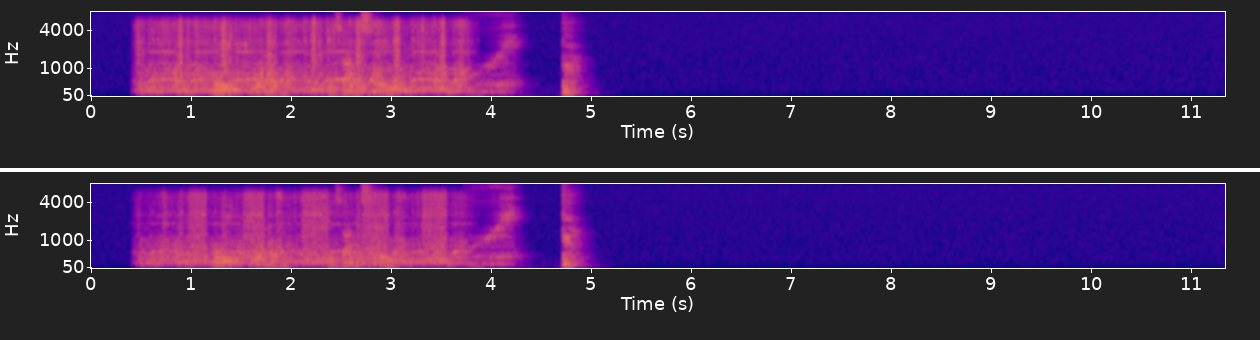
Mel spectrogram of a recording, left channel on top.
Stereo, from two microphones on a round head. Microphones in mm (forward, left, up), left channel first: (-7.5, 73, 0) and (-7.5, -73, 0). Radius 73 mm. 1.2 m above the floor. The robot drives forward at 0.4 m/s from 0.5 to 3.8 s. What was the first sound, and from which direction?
A man speaking, 35° left (ahead or behind).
